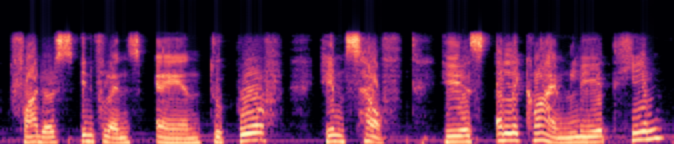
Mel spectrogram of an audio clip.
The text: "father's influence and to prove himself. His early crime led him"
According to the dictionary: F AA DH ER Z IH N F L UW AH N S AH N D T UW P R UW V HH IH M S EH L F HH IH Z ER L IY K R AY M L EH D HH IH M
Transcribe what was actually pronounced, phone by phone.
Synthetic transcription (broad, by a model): F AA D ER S IH N F L UW AH N S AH N T UW P R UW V HH IH M S EH L F HH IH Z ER L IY K R AY M L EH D HH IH M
